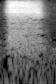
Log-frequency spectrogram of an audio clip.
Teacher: is a voiceless alveolar fricative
